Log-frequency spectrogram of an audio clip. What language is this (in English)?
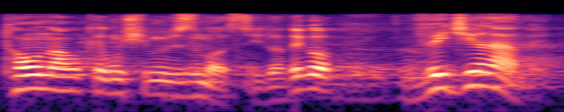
Polish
